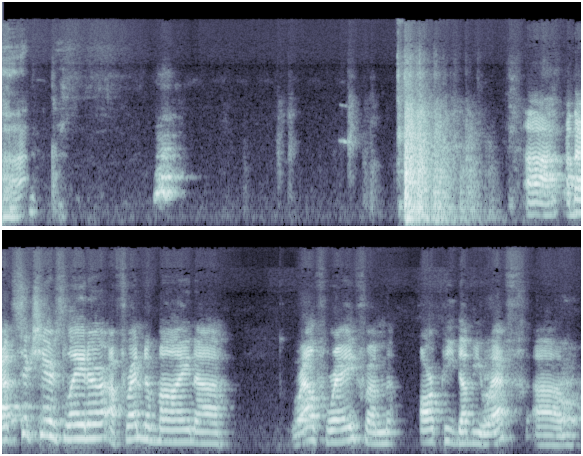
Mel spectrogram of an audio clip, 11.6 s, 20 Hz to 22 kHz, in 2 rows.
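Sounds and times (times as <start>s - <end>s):
speech: 0.2s - 0.4s, 5.2s - 8.1s, 8.7s - 11.5s
dog barking: 1.5s - 1.9s, 11.3s - 11.5s
door slamming shut: 3.9s - 5.0s.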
